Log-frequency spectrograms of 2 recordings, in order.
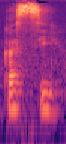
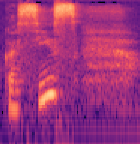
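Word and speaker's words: Cassis: Мне нравится курорт который коси называется это недалеко от Марселя пишется как касис касис с французского - это чёрная смородина но жители именно вот этой вот местности Они называют этот городок коси настолько там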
